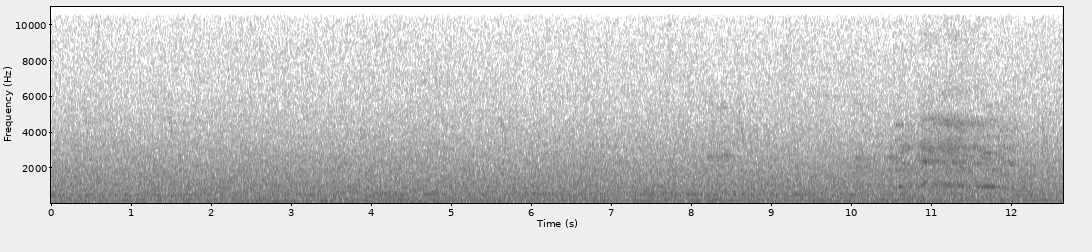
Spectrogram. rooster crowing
10.4 12.2

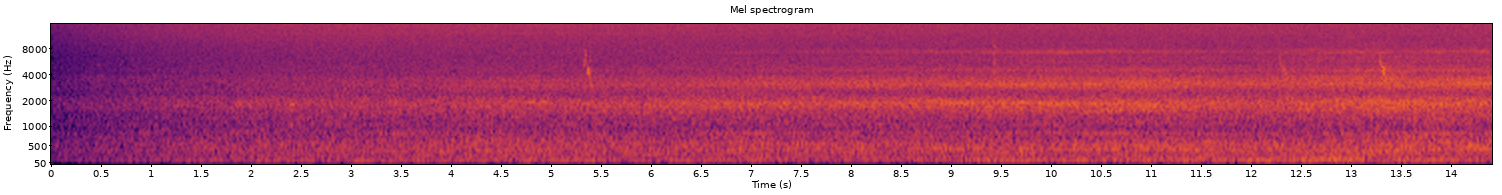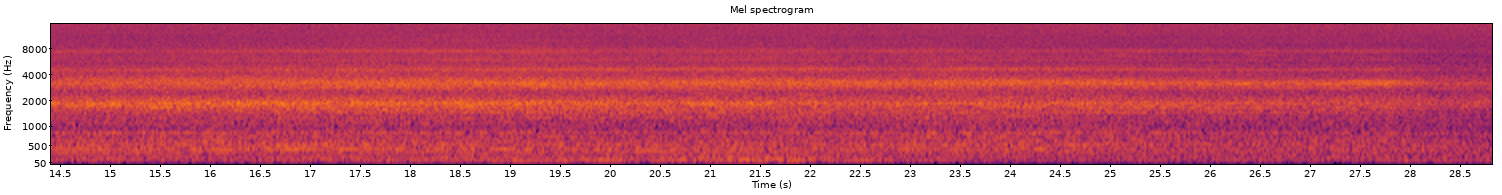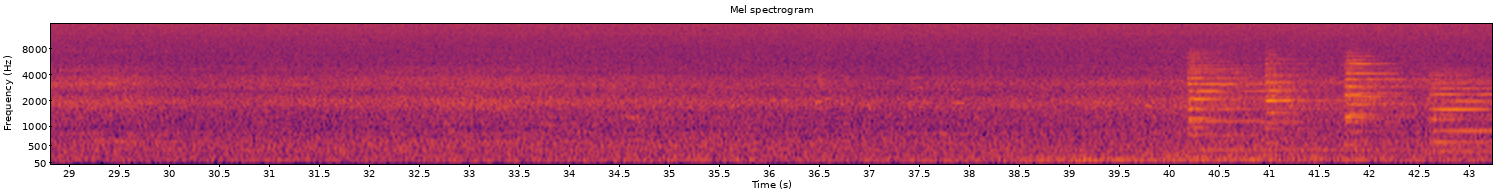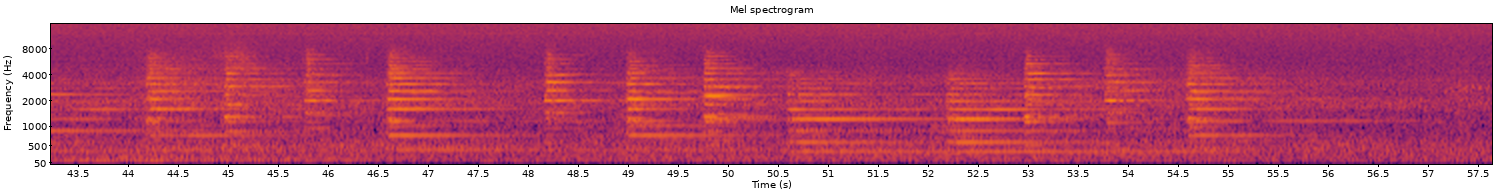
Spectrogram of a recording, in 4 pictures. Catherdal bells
40.2 57.6

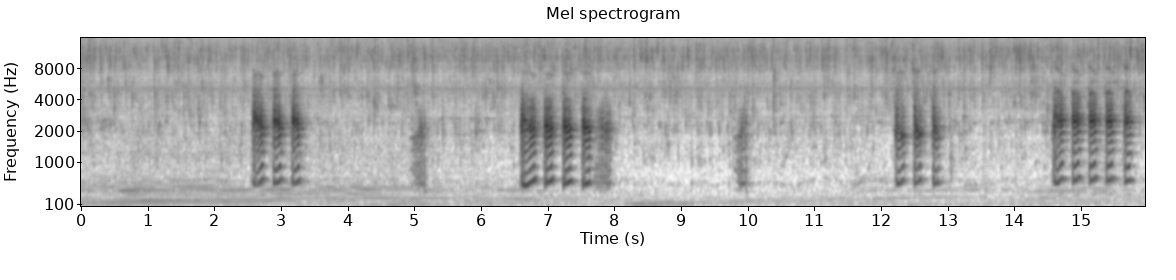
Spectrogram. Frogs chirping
12.2 13.0, 14.6 15.9

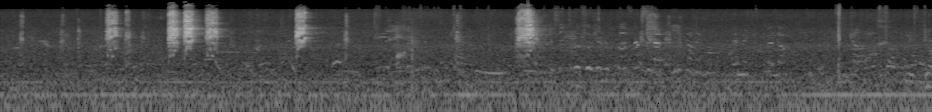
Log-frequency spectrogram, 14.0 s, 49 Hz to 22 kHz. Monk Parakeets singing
0.2 3.4, 4.4 4.8, 7.8 8.2

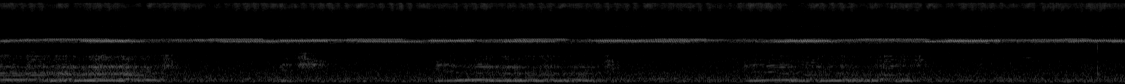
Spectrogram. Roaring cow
0.0 1.7, 4.4 6.0

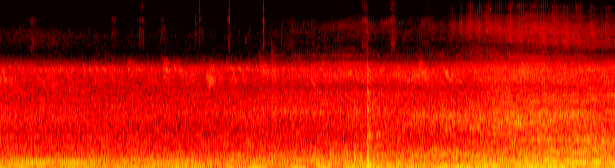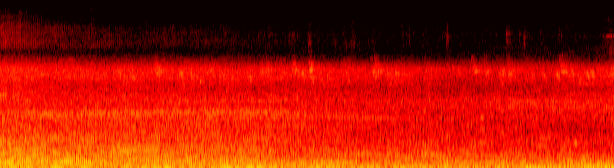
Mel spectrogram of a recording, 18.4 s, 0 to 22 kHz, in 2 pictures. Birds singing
9.6 18.4

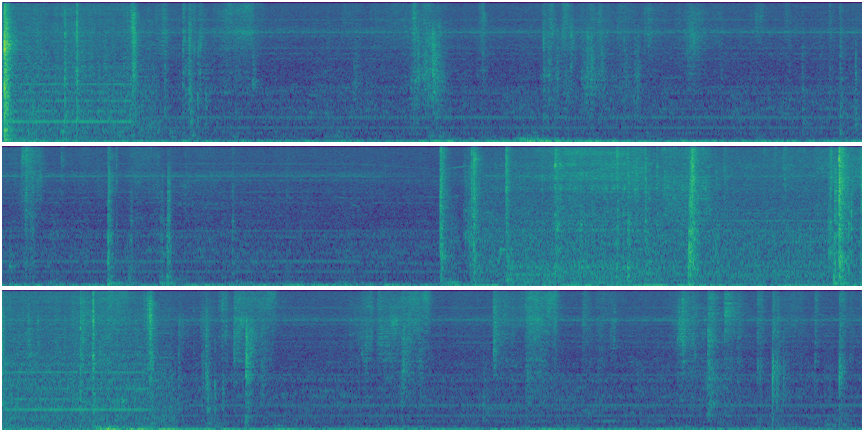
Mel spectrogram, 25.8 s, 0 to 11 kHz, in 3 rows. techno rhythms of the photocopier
0.0 2.2, 13.0 20.0

